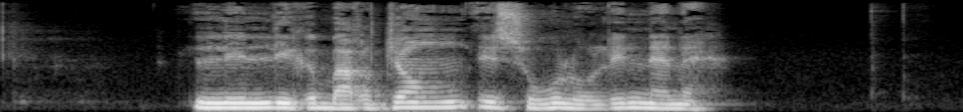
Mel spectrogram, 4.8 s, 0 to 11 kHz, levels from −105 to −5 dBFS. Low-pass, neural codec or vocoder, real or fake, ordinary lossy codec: 9.9 kHz; none; real; Opus, 64 kbps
